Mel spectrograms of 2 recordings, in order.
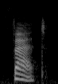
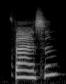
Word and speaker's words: fat: 정확한 발음은 F를 세게 발음해서 거의 쌍비읍처럼 발음해 주셔야 됩니다. 따라해 보세요. fat, fat. 좋습니다. fat은 뚱뚱한, 그리고 obese는 비만인이라는 뉘앙스에 가까운 단어입니다.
